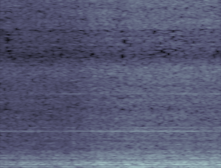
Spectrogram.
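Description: Steady rushing air noise from a machine, like suction, growing a little louder about a second in, with a faint low hum underneath.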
